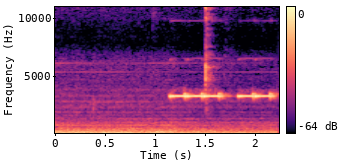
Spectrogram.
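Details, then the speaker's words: Repeated high-pitched beeping from a Respironics BiPAP machine repurposed as a ventilator with an operating-room double-lumen circuit, alarming for apnea while delivering backup breaths to a test bag acting as a lung; ventilator apnea alarm. "It's going to start pressuring, alarming because it's going to think the patient is apneic."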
